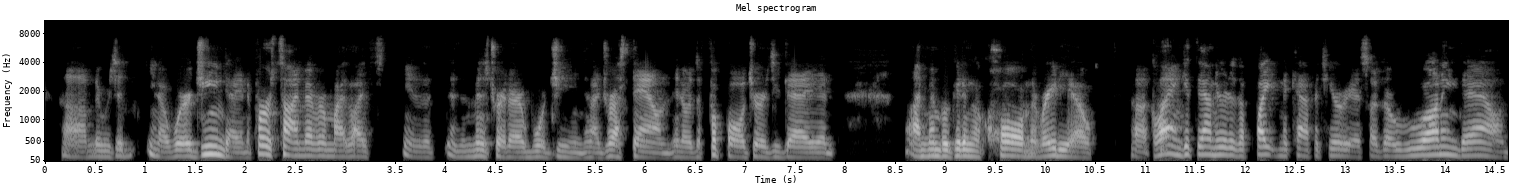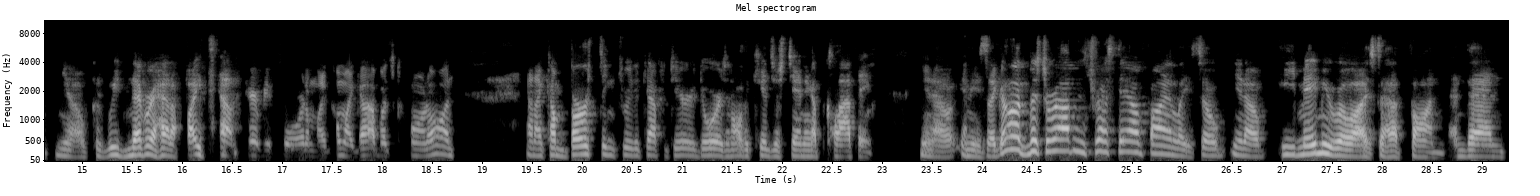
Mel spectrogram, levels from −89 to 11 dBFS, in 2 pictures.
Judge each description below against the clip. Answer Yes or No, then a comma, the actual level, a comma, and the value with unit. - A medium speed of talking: No, fast, 250 wpm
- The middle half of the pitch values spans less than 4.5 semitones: No, average, 4.8 semitones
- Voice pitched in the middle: Yes, medium, 160 Hz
